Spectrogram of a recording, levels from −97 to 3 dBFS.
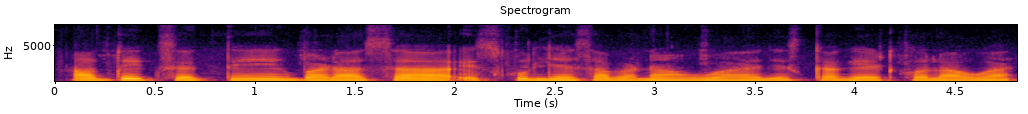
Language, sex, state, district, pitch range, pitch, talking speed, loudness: Hindi, female, Punjab, Fazilka, 190-200 Hz, 195 Hz, 210 wpm, -18 LUFS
